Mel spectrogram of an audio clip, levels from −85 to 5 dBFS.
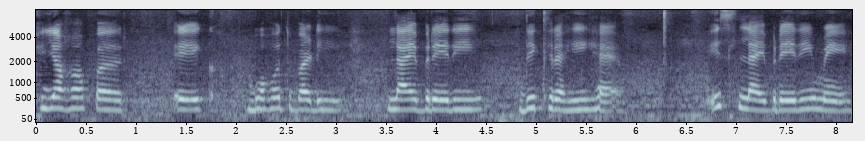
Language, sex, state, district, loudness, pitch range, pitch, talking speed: Hindi, female, Haryana, Rohtak, -18 LUFS, 225-255 Hz, 235 Hz, 90 wpm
